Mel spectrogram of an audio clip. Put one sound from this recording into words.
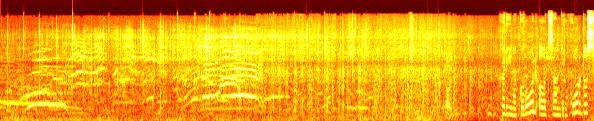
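Many running feet patter on pavement.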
